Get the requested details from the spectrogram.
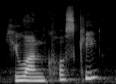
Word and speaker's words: Juankoski: You originally come from a small Finnish town called, excuse my Finnish, Juankoski? How do you say it? – Perfect.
